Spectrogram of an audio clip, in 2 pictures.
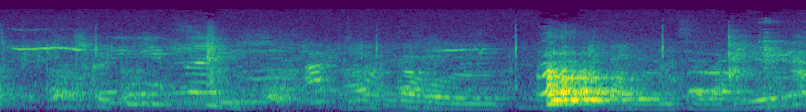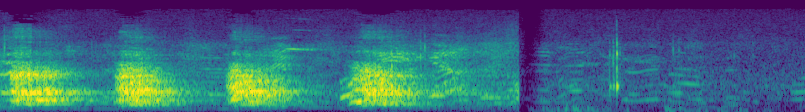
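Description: A shelter dog in its kennel barking loudly: one bark about three seconds in, then four more in quick succession about half a second apart, over people chatting.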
